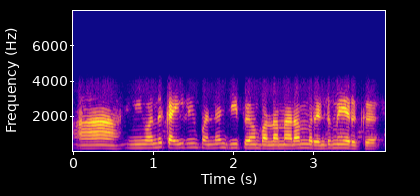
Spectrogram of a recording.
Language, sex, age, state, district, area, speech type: Tamil, female, 18-30, Tamil Nadu, Kallakurichi, rural, conversation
